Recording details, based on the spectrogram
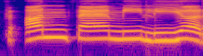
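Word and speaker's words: unfamiliar: टू, UN अन, फैमी, FA फै, MI मी, LIEAR लियर, lawyer नहीं पढ़ना, लियर, फैमी, अनफैमिलियर, अनफैमिलियर।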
